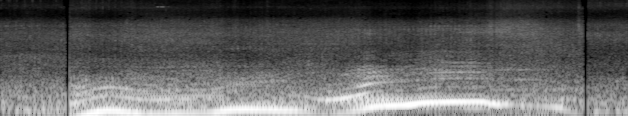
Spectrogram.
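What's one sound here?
A sports car engine roars loudly as the car pulls away, its pitch rising and falling.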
